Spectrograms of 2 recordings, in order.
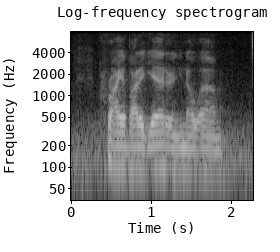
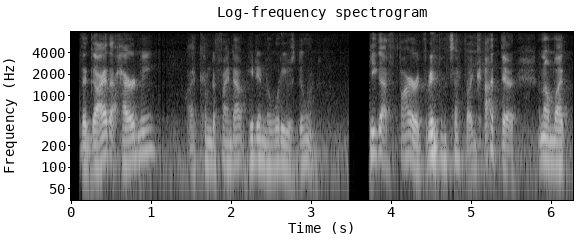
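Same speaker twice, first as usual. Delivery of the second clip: ordinary talk, nothing marked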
